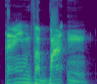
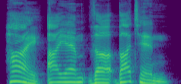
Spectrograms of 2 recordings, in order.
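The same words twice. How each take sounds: First: Squeaky mock chipmunk. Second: Slow, smooth assistant voice; Siri-like voice. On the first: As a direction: mimic the squeaky button voice. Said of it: "sound like a chipmunk on crack". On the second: Shown as a demonstration. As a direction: say it like a calm voice assistant. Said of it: "Even Siri is better".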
